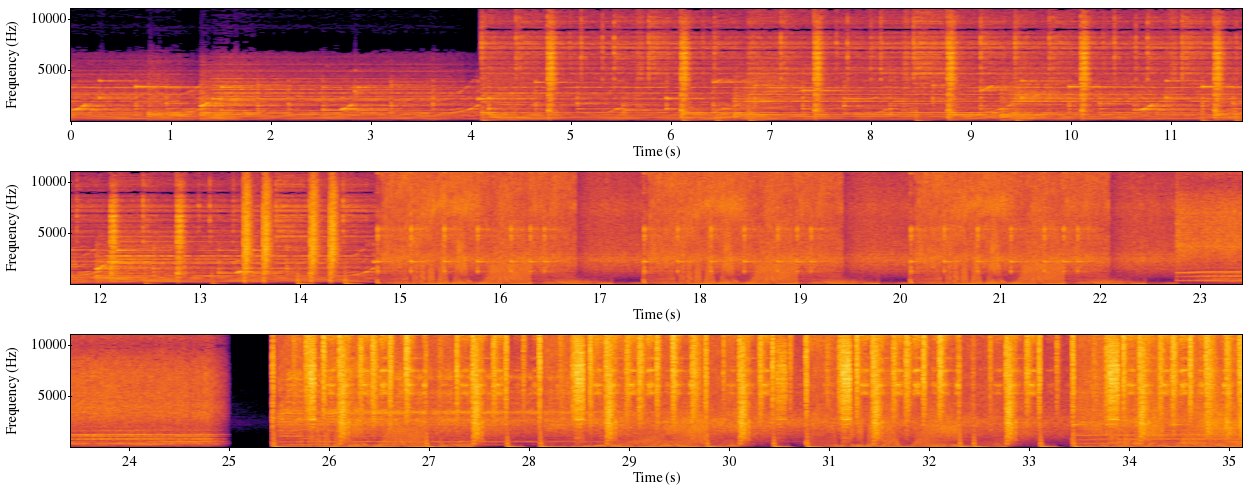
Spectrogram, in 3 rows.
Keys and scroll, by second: 2.1 Delete, 12.3 Return, 34.2 Return.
